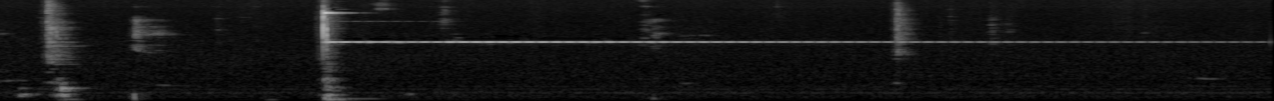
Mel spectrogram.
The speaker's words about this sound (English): We'll now have a moment of silence. I'll ring the chime once at the beginning and again at the end of the time of silence.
